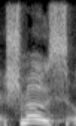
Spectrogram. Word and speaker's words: Shemos: Anyway, so we're starting now a new Sefer Shemos, or if you have the Sephardi pronunciation, Sefer Shmot, because this is the book where God smote the Egyptians.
